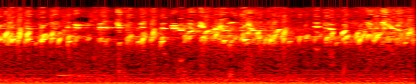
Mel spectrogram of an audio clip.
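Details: Group twittering of European goldfinches, described as mating and readiness calls that prompt males to sing: bright, fast, overlapping high chirps and short trills in an unbroken stream.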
